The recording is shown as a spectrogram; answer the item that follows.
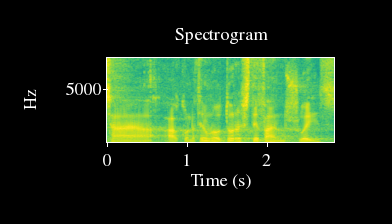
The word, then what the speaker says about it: Stefan Zweig: Te conocí también y a ti me ayudaste a conocer a un autor, Stefan Zweig, no se pronuncia así muy bien en alemán, pero genial, descubrí un autor que me encanta.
